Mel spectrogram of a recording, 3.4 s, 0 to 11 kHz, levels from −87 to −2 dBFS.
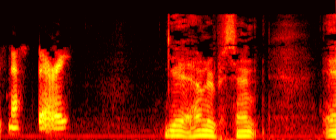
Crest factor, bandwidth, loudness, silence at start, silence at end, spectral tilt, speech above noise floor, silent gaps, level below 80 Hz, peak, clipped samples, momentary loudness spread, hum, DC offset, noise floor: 20 dB; 8 kHz; -24 LUFS; 0.1 s; 0 s; -6 dB/octave; 34 dB; none; -58 dBFS; -6 dBFS; under 0.1%; 17 LU; none; under 0.1%; -58 dBFS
